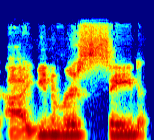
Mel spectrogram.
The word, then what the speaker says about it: Universiade: Universiade Tournament, if I pronounced that correctly.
